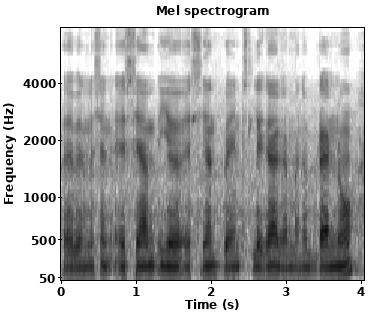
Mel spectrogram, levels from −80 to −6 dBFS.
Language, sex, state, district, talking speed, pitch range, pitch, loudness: Chakma, male, Tripura, Dhalai, 135 wpm, 85-90 Hz, 90 Hz, -19 LUFS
